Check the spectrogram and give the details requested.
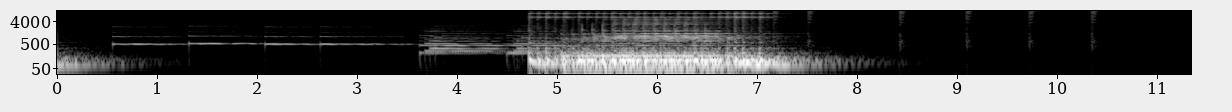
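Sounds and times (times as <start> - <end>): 
twist synth lead: 4.7 - 7.7.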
